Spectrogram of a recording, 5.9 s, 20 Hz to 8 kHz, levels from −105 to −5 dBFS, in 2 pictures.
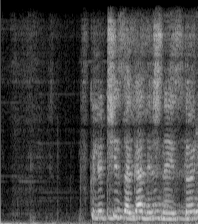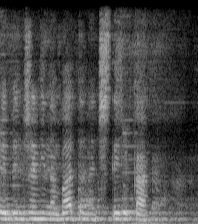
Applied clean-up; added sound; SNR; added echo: neural separator model SepFormer DNS4.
